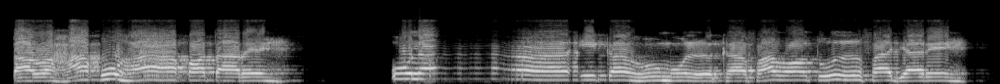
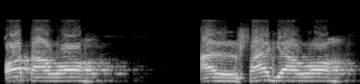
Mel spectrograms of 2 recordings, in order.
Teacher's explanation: qatarih dan al-fajarih sama-sama dalam keadaan muraqqaqah.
